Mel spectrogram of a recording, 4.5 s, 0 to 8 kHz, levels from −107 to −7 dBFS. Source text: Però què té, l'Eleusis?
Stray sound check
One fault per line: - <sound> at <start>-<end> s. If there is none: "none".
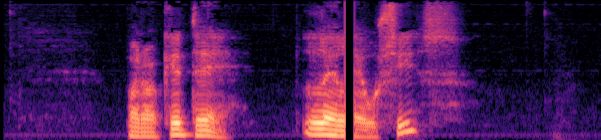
- dropout at 2.6-2.7 s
